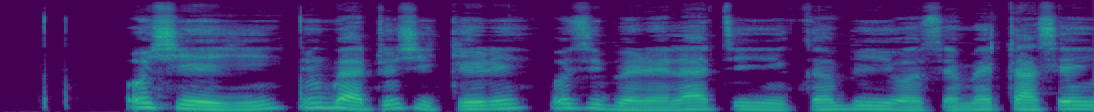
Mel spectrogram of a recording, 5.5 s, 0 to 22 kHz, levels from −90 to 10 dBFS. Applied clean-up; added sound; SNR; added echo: none; none; none; none.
